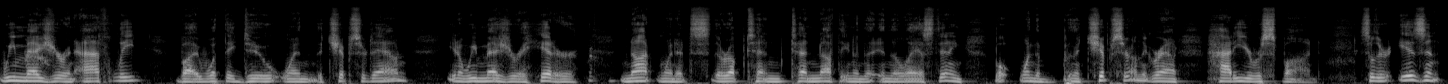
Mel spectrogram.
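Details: Adult male speaker; normal speech.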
